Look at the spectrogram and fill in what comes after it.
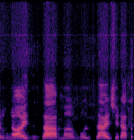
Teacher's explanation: you're pronouncing the S more as an S and less as a sh, whereas European Portuguese would always be sh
